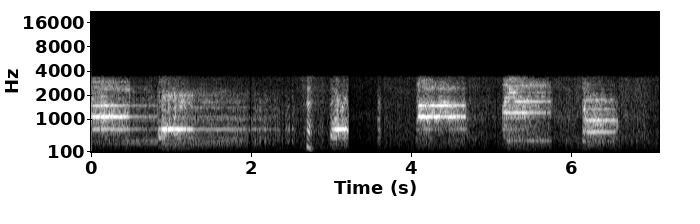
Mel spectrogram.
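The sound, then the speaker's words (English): The carillon bells of Ottawa's Peace Tower on Parliament Hill chime a slow series of ringing, sustained tones, about six or seven notes. Each tone holds steady before stopping, with short gaps between them and no talking. “For our audience, that is Ottawa's Peace Tower that's chiming away.”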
